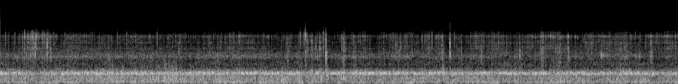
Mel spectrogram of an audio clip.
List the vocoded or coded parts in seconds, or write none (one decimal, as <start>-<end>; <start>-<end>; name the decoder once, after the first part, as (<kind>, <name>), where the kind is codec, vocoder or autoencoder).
none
